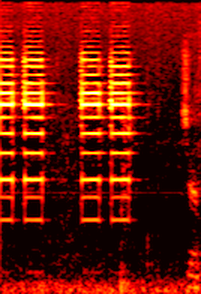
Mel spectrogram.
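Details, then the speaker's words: Two pairs of high-pitched electronic beeps over a low hum: high peak-pressure alarm on a miniature battery-powered pandemic ventilator (Automedx, DARPA-funded) ventilating a fake lung in a demonstration, pressure in the lung too high. "so right now we're hitting a peak pressure that we're hitting the pressure in the lung it's a little too high"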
